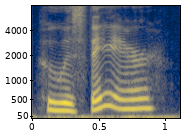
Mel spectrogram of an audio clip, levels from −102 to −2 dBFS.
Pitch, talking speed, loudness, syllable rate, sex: 245 Hz, 160 wpm, -14 LUFS, 5.1 syllables/s, female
